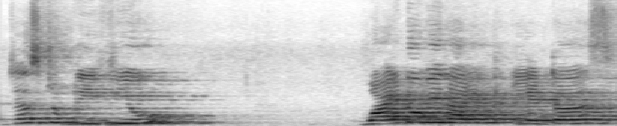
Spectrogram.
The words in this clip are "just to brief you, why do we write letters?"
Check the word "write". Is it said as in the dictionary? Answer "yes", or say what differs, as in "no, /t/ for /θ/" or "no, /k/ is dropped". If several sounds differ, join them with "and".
no, /l/ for /ɹ/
